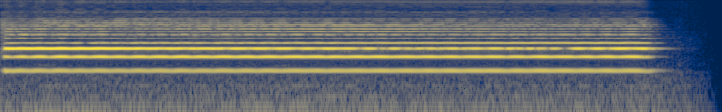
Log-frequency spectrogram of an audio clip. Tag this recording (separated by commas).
woodwind instrument, Musical instrument, Music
